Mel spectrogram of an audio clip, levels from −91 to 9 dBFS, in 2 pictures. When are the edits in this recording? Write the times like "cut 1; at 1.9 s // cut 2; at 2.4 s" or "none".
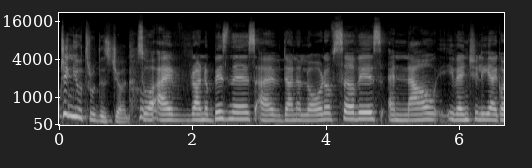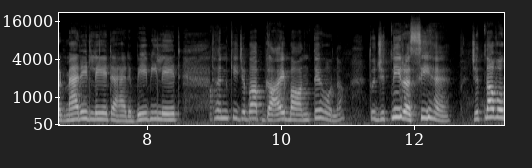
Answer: cut 1; at 1.1 s // cut 2; at 9.0 s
